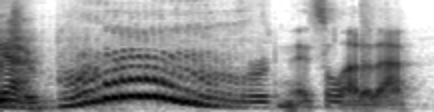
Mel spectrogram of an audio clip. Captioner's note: Sarah trilling tongue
